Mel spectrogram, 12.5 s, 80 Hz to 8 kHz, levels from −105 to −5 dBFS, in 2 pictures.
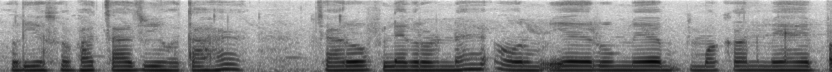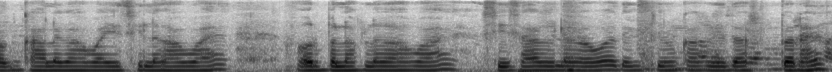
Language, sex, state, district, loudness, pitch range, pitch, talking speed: Hindi, male, Bihar, Kishanganj, -18 LUFS, 165-170 Hz, 165 Hz, 160 wpm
